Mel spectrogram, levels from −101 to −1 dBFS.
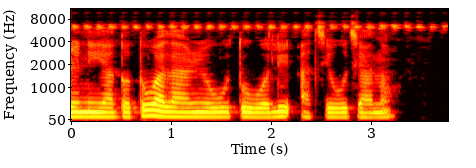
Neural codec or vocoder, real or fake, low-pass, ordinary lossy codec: none; real; none; none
